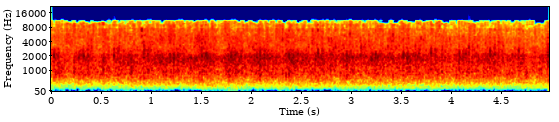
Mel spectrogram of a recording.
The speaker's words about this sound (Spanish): así como les dije que un aplauso para ella.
